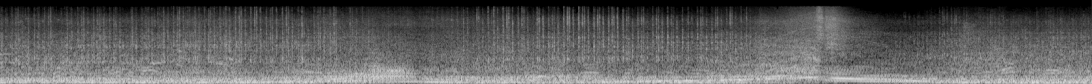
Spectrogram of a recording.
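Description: Cruising cars with loud exhausts rumbling past at low speed; one engine revs up in a rising pitch that peaks about eight seconds in, then drops away quickly as it goes by.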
